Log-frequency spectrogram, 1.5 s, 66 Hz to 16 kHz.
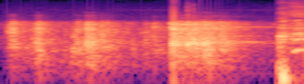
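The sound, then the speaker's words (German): Metal forks clatter and jangle as a 9-year-old girl in Krems, Lower Austria, takes them out and drops them back into a kitchen drawer, a run of bright rattling clinks followed by a second sharper burst of clanking, with no voices. “Und dann holst du alle von den Gabeln raus und lässt sie nochmal in die Lade reinplumpsen.”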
